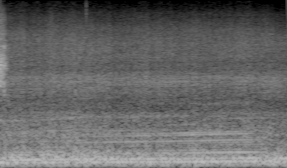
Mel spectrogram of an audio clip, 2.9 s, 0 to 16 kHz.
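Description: Honda NT1100 touring motorcycle accelerating hard, a steady loud engine roar with strong low rumble held throughout without letup.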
